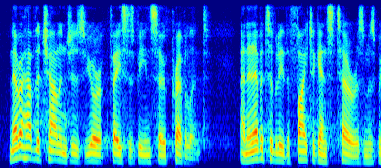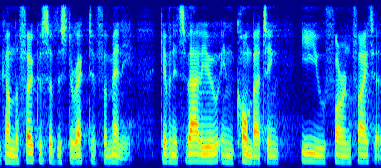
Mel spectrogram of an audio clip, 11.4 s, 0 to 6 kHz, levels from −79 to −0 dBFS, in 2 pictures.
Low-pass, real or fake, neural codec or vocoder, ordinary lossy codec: 5.4 kHz; fake; codec, 16 kHz, 0.9 kbps, LongCat-Audio-Codec; AAC, 48 kbps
